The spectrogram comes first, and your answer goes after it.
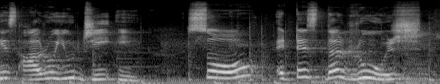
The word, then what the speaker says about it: Roosh: So we'll say Rouge. Yes, rouge. People, you were saying it wrong all your life. It's Rouge.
